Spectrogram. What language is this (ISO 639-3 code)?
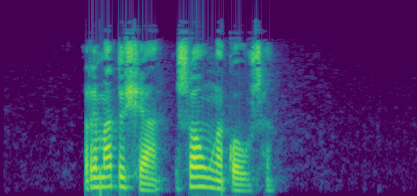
glg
